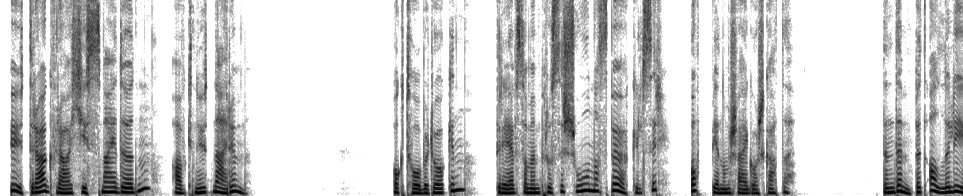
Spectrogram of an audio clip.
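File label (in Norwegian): lydbok, Norwegian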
